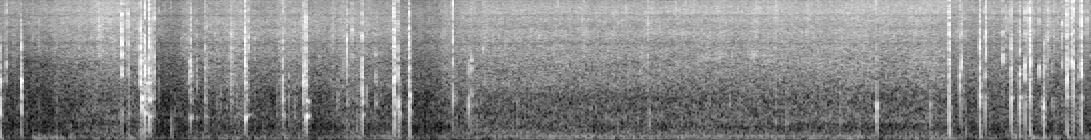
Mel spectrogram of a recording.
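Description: Heavy hurricane rain pouring steadily, with irregular sharp taps of drops hitting close to the microphone. The taps thin out for a few seconds in the middle and come thick again near the end.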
